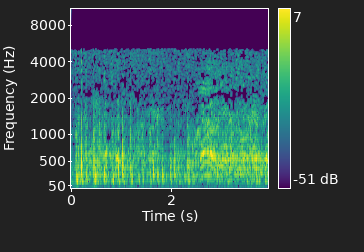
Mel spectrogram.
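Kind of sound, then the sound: animal, horse hooves clip-clopping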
